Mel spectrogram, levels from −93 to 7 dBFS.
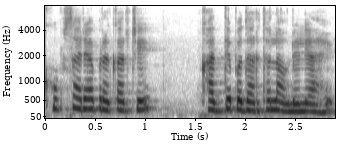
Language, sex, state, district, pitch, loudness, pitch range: Marathi, male, Maharashtra, Solapur, 235 Hz, -15 LUFS, 225-260 Hz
